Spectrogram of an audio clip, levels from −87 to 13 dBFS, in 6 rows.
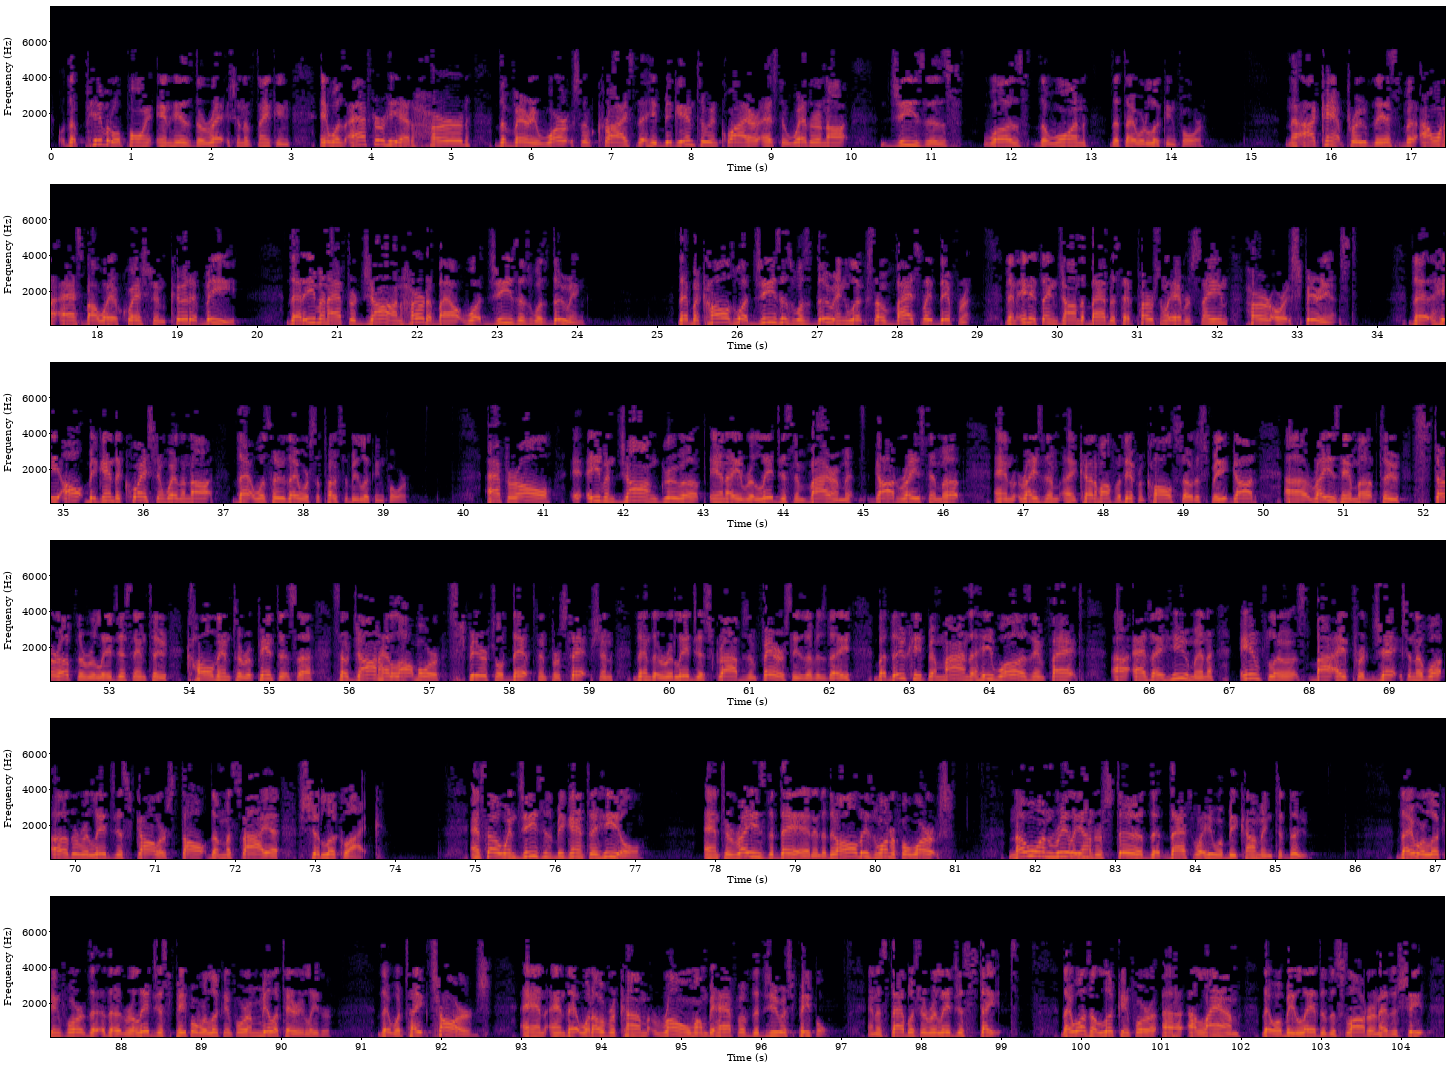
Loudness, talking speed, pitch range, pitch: -27 LUFS, 160 wpm, 160-195 Hz, 175 Hz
